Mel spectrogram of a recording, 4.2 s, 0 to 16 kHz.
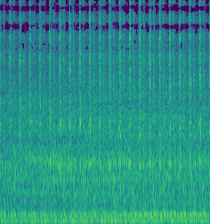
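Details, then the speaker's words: Detroit DD15 diesel truck, no fault codes, cylinders 4 and 6 at zero compression, 5 at 63%: rough idle with rhythmic puff about 2.5 a second from valves too tight to seal, suspected intake or exhaust manifold leak. "so we definitely definitely have an exhaust leak or an intake leak"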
